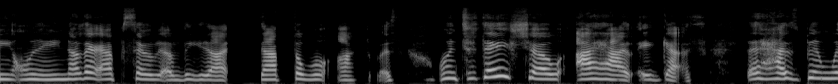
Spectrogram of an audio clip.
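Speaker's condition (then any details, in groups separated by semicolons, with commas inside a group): Hemiplegic cerebral palsy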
